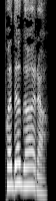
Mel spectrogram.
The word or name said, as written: ಪದಗಾರ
